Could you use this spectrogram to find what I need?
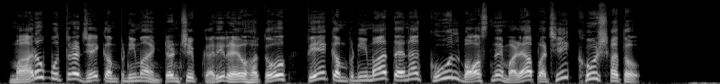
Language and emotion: Gujarati, happy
